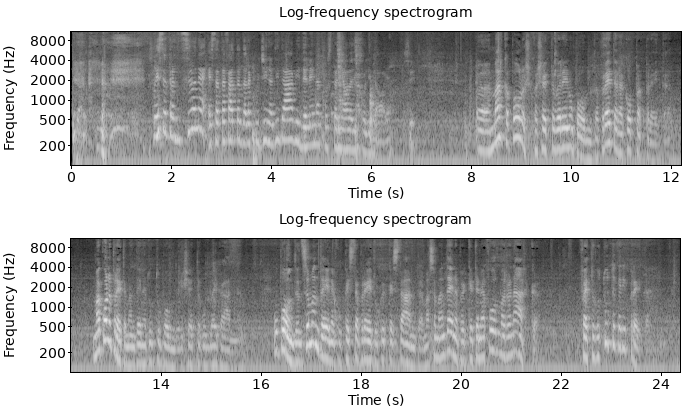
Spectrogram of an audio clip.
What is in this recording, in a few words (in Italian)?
Epilogo Procidano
